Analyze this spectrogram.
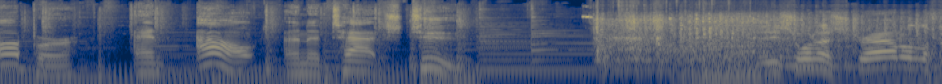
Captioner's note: tractor motor starts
